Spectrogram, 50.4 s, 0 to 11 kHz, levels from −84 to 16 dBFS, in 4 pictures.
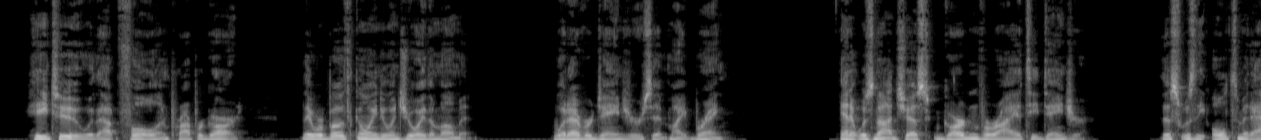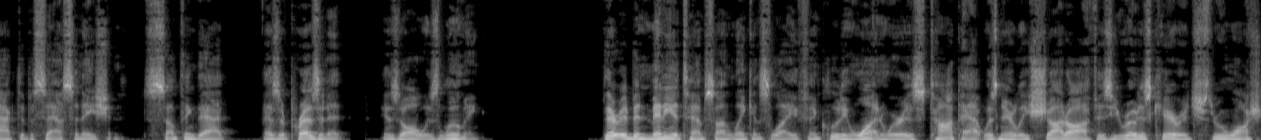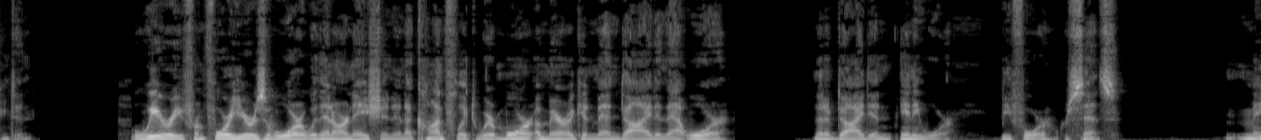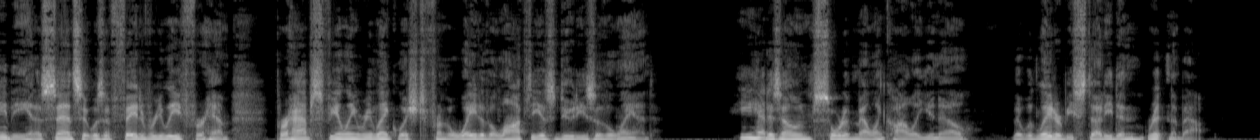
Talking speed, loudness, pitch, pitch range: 165 wpm, -20 LUFS, 125 Hz, 115-150 Hz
